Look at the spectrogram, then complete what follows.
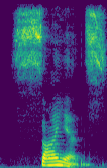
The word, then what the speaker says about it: science: what it is it is science science we're not going to say the C and this word is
